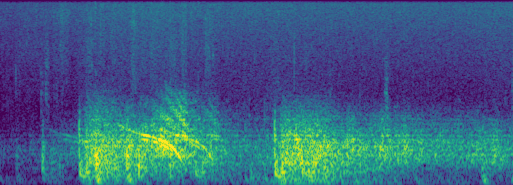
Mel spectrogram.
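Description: Two deep, muffled wartime gunshots boom a couple of seconds apart, each rolling out into a long echoing rumble with no voices present.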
